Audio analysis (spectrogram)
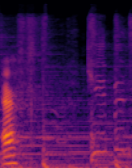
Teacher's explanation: there's a like continuous air coming out between the teeth, upper teeth and the lower lip.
